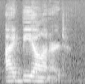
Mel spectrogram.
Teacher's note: the e as in she vowel linking to the ah as in father vowel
